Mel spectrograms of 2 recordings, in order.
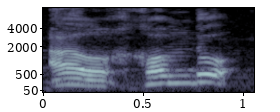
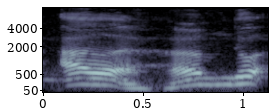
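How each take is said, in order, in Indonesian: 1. Bunyi h adalah kh yang serak dari bagian atas tenggorokan. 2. Bunyi h berasal dari bagian bawah tenggorokan. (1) "kha adanya di atas" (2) "adanya di bawah tenggorokan"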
